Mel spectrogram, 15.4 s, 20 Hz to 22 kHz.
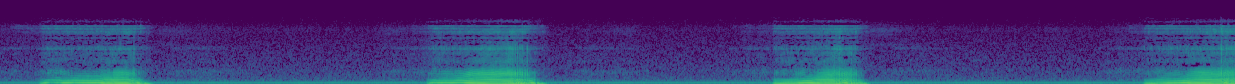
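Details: Middle-aged man snoring while asleep, recorded 22 February 2022 on an especially loud night: loud, low rattling snores on each in-breath, about 13 a minute, with steady room hum between.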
